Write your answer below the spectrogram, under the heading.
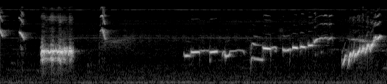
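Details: Borneo white-rumped shama singing to stir other shamas into song: a harsh buzzy burst after thin high notes, a pause, then a string of whistled notes climbing steadily higher into a rising sweep.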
